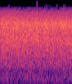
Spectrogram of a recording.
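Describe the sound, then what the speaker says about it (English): Steady, dense roar of Katahdin Stream Falls in Baxter State Park, close and loud, a continuous broadband wash of falling water with no voices. "So this is just the top part of the waterfall right here."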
